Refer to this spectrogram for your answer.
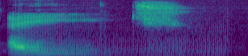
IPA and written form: eɪdʒ (age)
